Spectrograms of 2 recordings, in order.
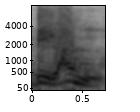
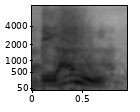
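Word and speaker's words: Bil'am: Ahora, Balaam, hermanos, que en hebreo es Bilam, así se pronuncia, Bilam, es falta del pueblo.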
